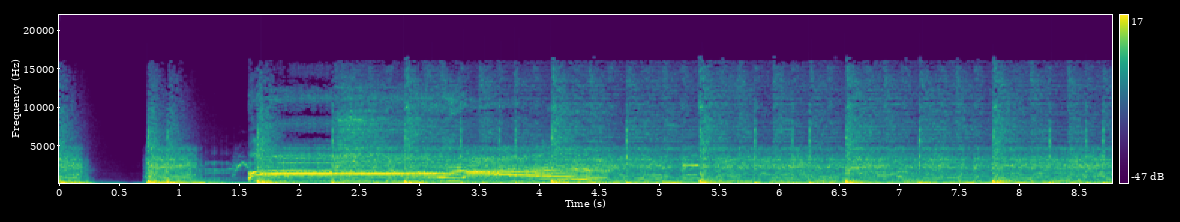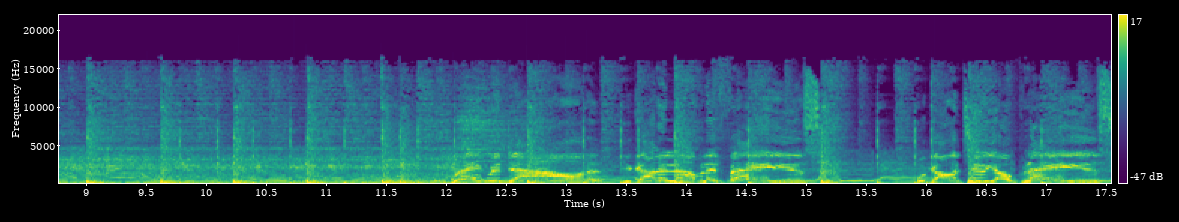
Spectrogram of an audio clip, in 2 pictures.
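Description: A loud, dense hard rock track kicks in after a brief silent gap, with driving drums, heavy distorted guitars and an energetic vocal line running continuously throughout.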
